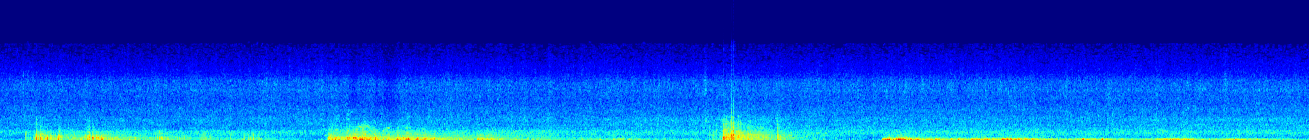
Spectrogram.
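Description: Heavy rain with hail pouring steadily, broken by several loud low rumbling bursts that start suddenly, the sharpest a crack about nine seconds in.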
